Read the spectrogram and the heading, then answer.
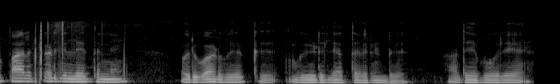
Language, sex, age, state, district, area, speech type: Malayalam, male, 45-60, Kerala, Palakkad, rural, spontaneous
